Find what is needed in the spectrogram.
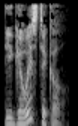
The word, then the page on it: egoistical: British English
